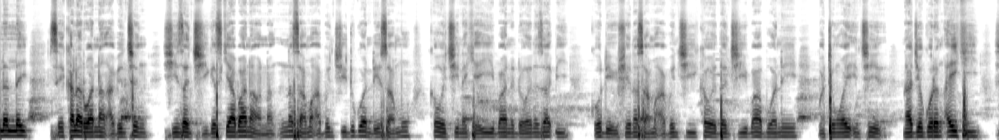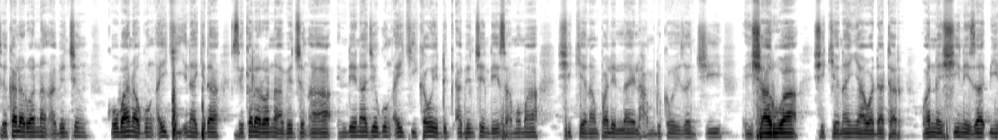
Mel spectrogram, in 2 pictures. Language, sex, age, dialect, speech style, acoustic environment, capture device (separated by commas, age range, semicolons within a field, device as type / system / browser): Hausa, male, 25-34, Nigeria - Kano, relaxed, silence, mobile / Linux / Chrome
